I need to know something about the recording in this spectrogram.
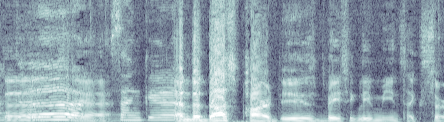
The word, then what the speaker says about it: Sanker: I think it's supposed to be. But it's hard to pronounce in Lao. Yeah, in Lao, that's why we dropped the edge. It becomes Sanker. Yeah. Sanker.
